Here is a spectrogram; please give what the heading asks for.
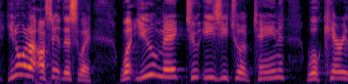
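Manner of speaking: high, loud, driving pulpit voice; forceful preaching. Real, not acted. Preacher admonishing young people about pursuit, high and forceful.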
